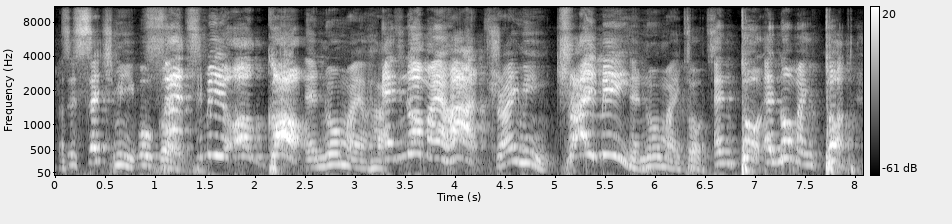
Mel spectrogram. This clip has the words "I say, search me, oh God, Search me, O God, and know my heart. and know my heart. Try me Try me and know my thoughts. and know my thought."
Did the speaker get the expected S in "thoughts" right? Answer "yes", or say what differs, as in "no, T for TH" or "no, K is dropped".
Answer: no, S is dropped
